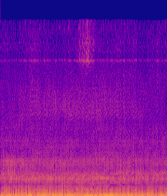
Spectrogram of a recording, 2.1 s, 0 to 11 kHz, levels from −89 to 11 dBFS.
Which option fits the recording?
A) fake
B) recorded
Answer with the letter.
A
